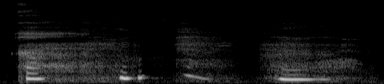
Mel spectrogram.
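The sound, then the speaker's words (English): Several breathy exhalations and sighs right up against the microphone, soft and airy with a slight voiced edge, coming in uneven bursts with short pauses between them. “You feel me breathing up close?”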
